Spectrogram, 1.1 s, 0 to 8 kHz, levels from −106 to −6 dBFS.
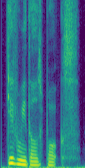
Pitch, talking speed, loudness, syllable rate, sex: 190 Hz, 225 wpm, -17 LUFS, 5.8 syllables/s, female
